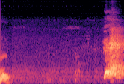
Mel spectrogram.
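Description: A man's speech breaks off, leaving faint room tone for about a second and a half, then one short, sharp vocal sound from him near the end.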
